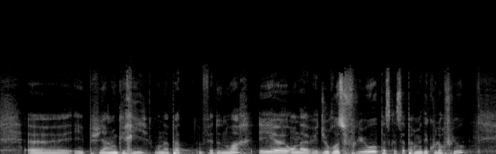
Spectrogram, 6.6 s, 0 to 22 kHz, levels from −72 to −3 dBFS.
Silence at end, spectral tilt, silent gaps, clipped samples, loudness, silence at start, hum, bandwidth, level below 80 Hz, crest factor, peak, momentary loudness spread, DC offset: 0 s; -5.5 dB/octave; none; under 0.1%; -24 LUFS; 0 s; none; 13 kHz; -40 dBFS; 18 dB; -6 dBFS; 9 LU; under 0.1%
